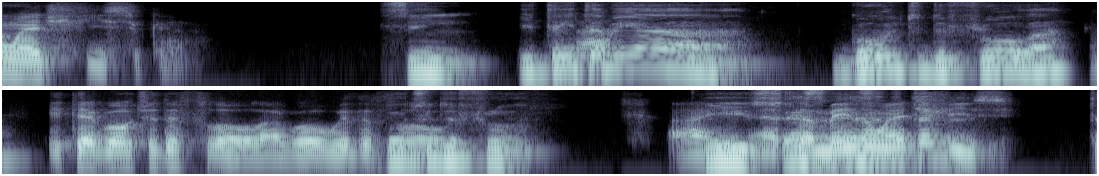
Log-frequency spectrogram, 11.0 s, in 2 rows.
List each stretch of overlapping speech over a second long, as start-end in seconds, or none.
9.0-10.4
